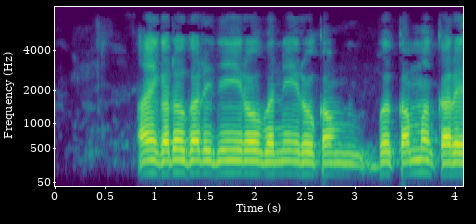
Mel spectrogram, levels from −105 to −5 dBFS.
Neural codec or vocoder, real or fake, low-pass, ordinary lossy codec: codec, 24 kHz, 3.1 kbps, DualCodec; fake; 7.2 kHz; MP3, 48 kbps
